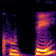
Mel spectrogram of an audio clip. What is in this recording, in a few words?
cut, french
